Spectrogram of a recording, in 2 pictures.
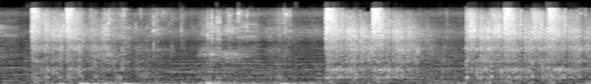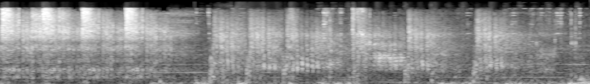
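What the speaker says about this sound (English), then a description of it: "Shots fired still." Rapid bursts of gunfire during a police shootout recorded from a dashcam, dense repeated shots with a few short pauses, loud and sustained over road and outdoor background noise.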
